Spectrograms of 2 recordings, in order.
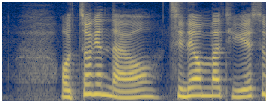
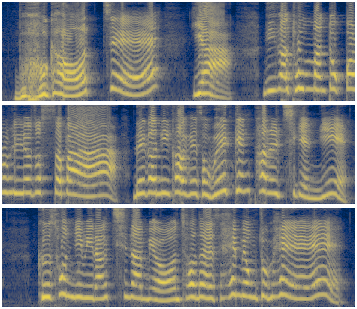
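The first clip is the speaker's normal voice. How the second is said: angry mother-in-law; 9 semitones higher than usual. A narrator's reading. Mother-in-law blaming daughter-in-law about money, furious high scolding. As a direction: berate her like it's all her fault.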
